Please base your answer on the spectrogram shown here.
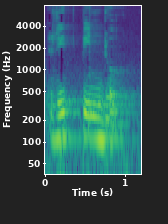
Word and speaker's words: হৃদপিণ্ড: পিন পিন ড pinned লেখা আছে পিনড কিন্তু উচ্চারণ করতে হবে পিনড ওকার দিয়ে ডর সাথে একটি ওকার লাগিয়ে দিবেন তাহলে শব্দটির সম্পূর্ণ উচ্চারণ হবে হৃদপিণ্ড হৃদপিণ্ড মানে কি হৃদপিণ্ড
